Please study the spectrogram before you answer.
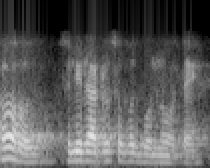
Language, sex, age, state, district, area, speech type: Marathi, male, 30-45, Maharashtra, Washim, rural, conversation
